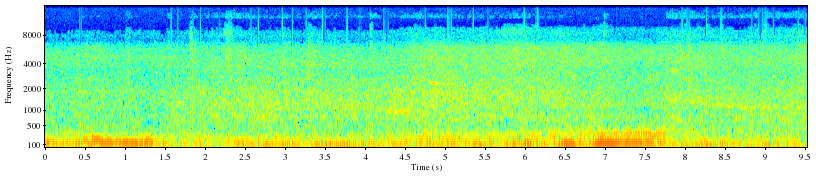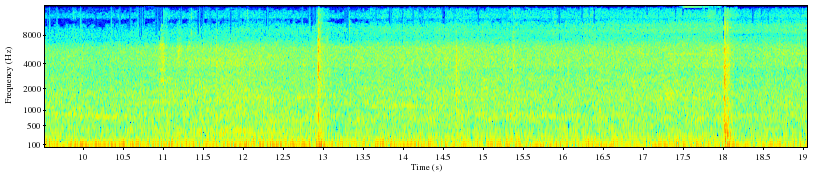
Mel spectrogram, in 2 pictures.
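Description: City street traffic: a vehicle engine running close by for the first several seconds, then a steady traffic rumble, with two sharp clicks in the second half.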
